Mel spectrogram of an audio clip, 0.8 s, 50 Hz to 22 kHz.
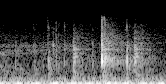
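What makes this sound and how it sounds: Typing on the very flat, low-travel plastic keyboard of a Kaby Lake MacBook Pro laptop produces five quick, hollow plastic taps with almost no ring, set over a steady low rumble. The clicks centre around 1.2 kHz and sound unusual, unlike a typical keyboard.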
